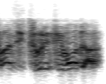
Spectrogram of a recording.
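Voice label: Serbian damaged water mood med; speech; War Thunder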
